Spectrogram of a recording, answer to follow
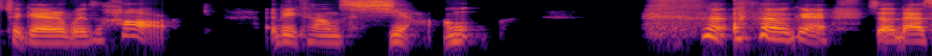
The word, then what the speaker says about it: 想: So it was 香 by itself, but when it used together with heart, it becomes 想.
